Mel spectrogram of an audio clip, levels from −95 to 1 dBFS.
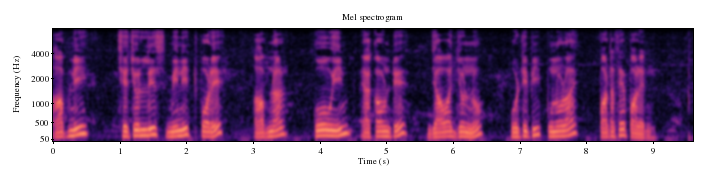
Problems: none marked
